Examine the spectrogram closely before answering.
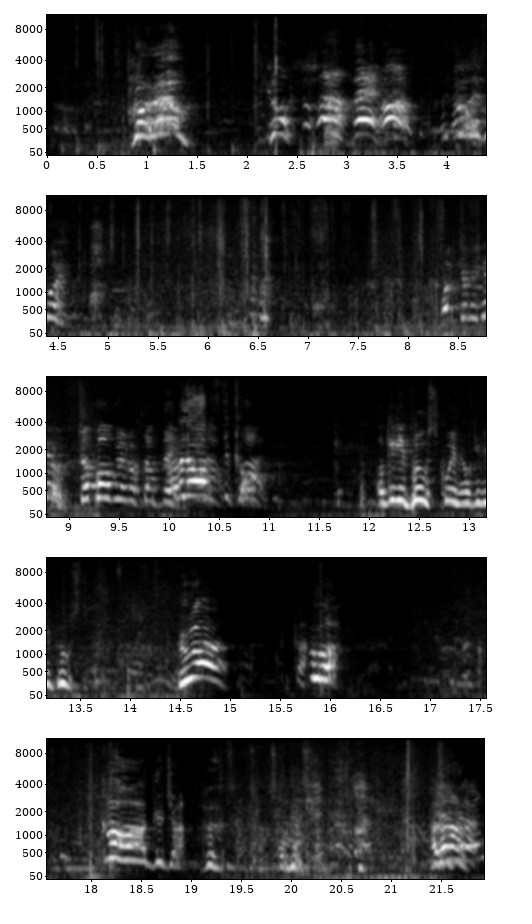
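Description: Teenage boys shout and yell excitedly close by, outdoors.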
